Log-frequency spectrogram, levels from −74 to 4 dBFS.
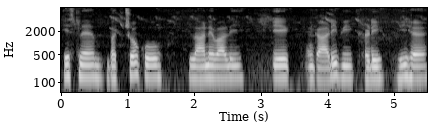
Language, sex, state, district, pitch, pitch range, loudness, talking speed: Hindi, male, Haryana, Charkhi Dadri, 130 Hz, 125-135 Hz, -15 LUFS, 120 wpm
